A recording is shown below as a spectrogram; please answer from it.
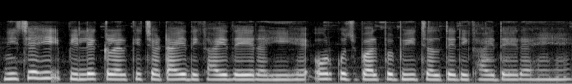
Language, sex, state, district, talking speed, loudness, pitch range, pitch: Hindi, female, Uttar Pradesh, Jyotiba Phule Nagar, 190 wpm, -15 LUFS, 225-245 Hz, 230 Hz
